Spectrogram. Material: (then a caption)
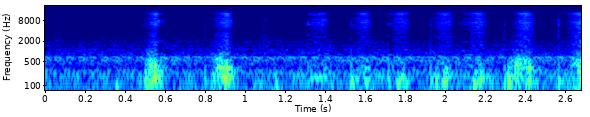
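Paper. A graphite pencil held in a blue extender draws across a large flat sheet of white drawing paper resting on a dark surface. Steady, soft scratchy strokes are heard throughout, with four louder, brighter strokes standing out over the continuous rasp.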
